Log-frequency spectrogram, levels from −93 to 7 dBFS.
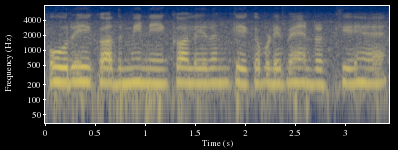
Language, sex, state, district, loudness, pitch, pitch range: Hindi, female, Haryana, Jhajjar, -17 LUFS, 215 Hz, 210-220 Hz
